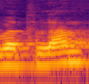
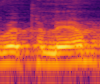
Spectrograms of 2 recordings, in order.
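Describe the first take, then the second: First: बेथलहम with short "la" as the middle syllable; variant pronunciation. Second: बेथलेहम with "lay" as the middle syllable; variant pronunciation. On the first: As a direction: say बेथलहम as beth-la-ham, short "a". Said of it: "कुछ लोग बेथलहम कहते हैं". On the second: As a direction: say बेथलेहम as beth-lay-ham, long "e". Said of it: "कुछ लोग बेथलेहम कहते हैं". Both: Shown as a demonstration.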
